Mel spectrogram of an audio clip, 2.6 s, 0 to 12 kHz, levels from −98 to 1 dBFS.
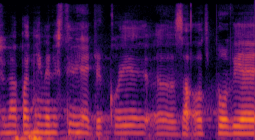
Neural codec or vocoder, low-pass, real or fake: codec, 44.1 kHz, 2.6 kbps, SNAC; 10.8 kHz; fake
